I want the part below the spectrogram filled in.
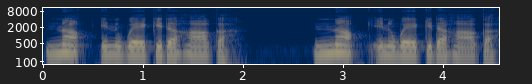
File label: "nak enwiketv hakv", Muscogee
